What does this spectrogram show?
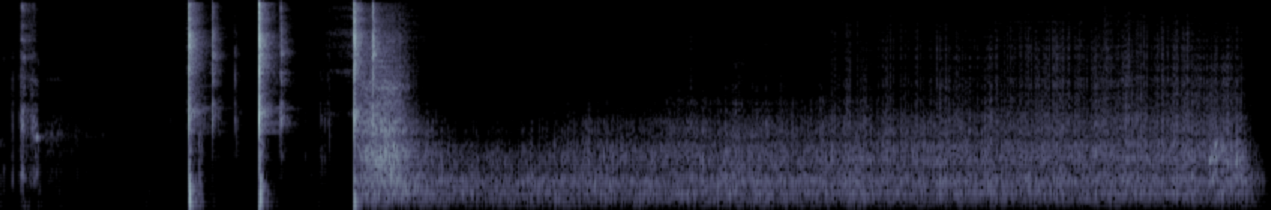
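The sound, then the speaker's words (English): A propane torch lighter is used to light a joint. It clicks sharply five or six times in quick succession, then catches and settles into a steady, soft hissing roar of flame that continues for several seconds, with no talking. “Let me go ahead and get the L lit, you know, make sure we good. Fucking propane.”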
